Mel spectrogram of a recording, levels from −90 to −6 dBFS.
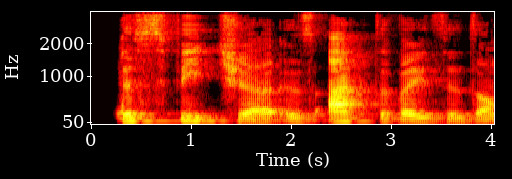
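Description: From 0.32 s to the end of the clip, the speech plays with a wrong sample rate. It runs at half speed and drops a full octave, twelve semitones. That fits 16 kHz audio played back at 8 kHz. Voices sound low, slow and dragged.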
